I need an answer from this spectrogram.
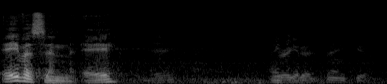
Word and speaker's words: Avis: our Co reminded me if you ever forget how to pronounce our name just remember where you're from which is Michigan and I'm a yuper and you say everything like this a so it's Avis a very good thank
